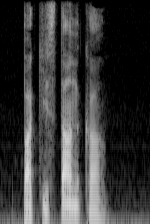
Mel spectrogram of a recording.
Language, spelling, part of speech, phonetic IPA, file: Polish, Pakistanka, noun, [ˌpaciˈstãŋka], Pl-Pakistanka.ogg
